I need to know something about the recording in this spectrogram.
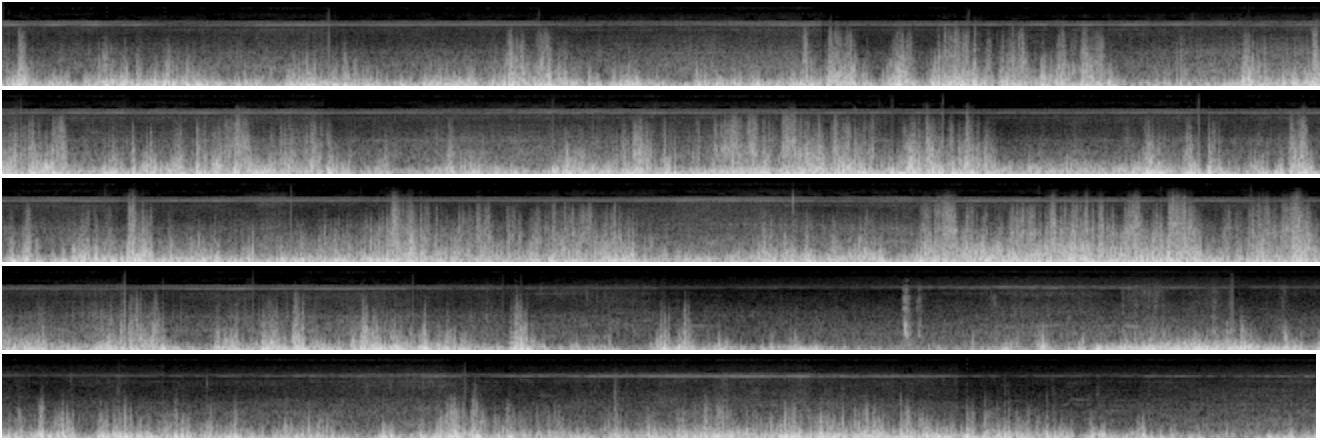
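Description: Wind buffeting the microphone as the camera moves along with a rider on an electric unicycle: a loud, gusty low rumble with frequent irregular knocks. It eases briefly about two-thirds of the way through, then returns.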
